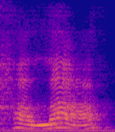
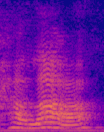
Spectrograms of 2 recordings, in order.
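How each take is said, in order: First: Challah with a soft h and the chet cut off, slowly; soft h wrong. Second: Challah drawn out slowly with a soft h. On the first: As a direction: say challah with just a breathy h. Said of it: "you cut off the chet". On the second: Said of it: "it means that one". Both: Shown as a demonstration.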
